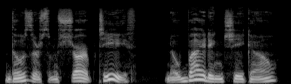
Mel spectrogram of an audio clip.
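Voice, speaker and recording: Lady doing a chill low guy, gentle and firm, dry sound. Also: animated, measured pace, no echo, full character voice. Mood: amused. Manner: low and soothing. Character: calm young man, steady and gentle.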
